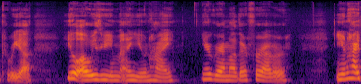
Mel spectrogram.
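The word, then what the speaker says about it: Yoon-Hee: joey she nodded slowly yes it's pronounced yoon hai and it means grace mr kim added yoon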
